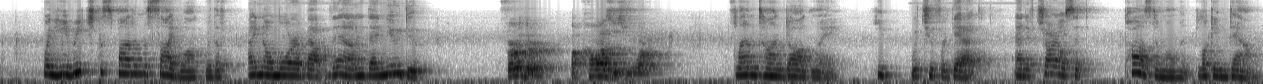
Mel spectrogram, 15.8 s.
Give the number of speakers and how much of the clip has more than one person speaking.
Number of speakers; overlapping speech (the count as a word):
three, no overlap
